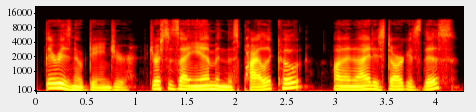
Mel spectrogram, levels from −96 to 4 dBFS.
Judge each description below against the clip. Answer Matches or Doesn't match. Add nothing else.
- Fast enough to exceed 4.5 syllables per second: Matches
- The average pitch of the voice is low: Doesn't match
